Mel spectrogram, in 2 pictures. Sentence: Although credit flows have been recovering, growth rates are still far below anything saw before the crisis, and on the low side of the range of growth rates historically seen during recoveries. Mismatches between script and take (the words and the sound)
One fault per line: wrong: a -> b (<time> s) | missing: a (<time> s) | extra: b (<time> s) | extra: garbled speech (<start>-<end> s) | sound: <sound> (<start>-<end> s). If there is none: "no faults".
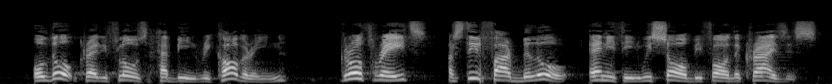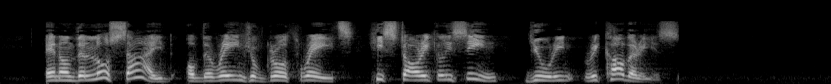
extra: we (6.4 s)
